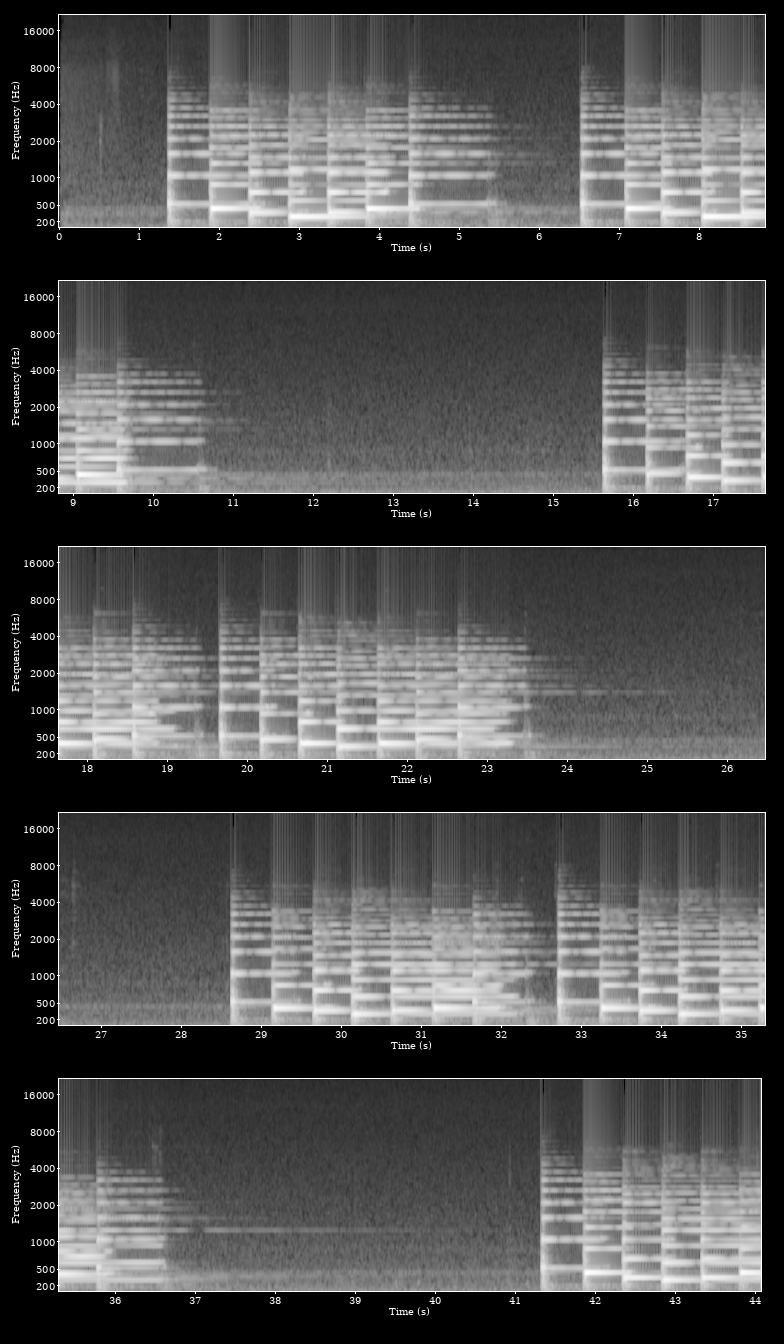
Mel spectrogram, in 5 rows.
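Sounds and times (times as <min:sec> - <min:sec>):
major and minor seventh chords for aural training: 0:01.4 - 0:05.4, 0:06.6 - 0:10.6, 0:15.7 - 0:23.8, 0:28.6 - 0:36.8, 0:41.4 - 0:44.0.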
